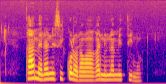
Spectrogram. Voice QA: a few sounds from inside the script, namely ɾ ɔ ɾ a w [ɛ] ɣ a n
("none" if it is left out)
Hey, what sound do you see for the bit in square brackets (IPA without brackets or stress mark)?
a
